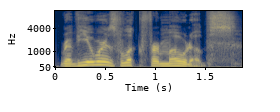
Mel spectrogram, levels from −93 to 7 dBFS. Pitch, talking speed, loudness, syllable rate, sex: 135 Hz, 130 wpm, -15 LUFS, 4.6 syllables/s, male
